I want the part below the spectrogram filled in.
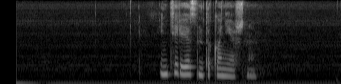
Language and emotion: Russian, neutral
